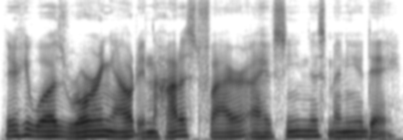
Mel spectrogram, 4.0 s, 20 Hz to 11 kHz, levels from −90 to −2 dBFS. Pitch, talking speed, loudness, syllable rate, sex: 115 Hz, 240 wpm, -18 LUFS, 5.1 syllables/s, male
